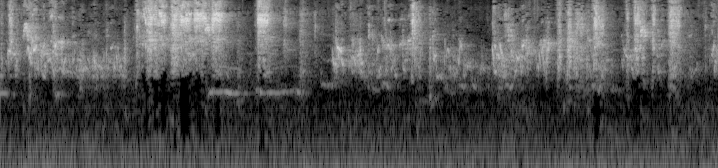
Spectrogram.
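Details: Happy chirping of pet budgerigars, dense bursts of high scratchy chatter separated by brief pauses, with one short steady whistled note early on.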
